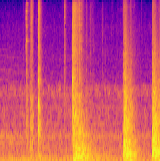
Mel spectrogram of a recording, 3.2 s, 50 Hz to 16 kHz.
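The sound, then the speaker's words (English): Metal back doors of a box truck shutting after AIM-9 missiles were unloaded: a few light rattling clicks, then three heavy, loud slams with a brief rumbling decay, the last two coming in quick succession. No one speaks. “Okay, doors secure.”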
